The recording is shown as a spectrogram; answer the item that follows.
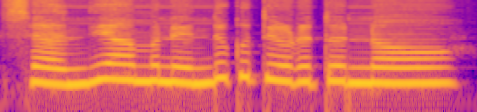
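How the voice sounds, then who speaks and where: A woman's voice: sits high, level tone, normal speed, mellow, no echo, clean studio sound, natural voice. A woman voicing an innocent, trusting, obedient little girl with a simple questioning manner in a story. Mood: innocent, curious.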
